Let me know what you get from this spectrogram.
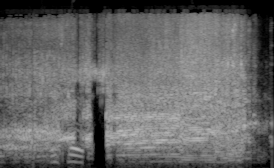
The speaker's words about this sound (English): A lot of traffic around here. Of course. Not that we record. That's how it be. Right, that's how it be when you recording. It was quiet a minute ago.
